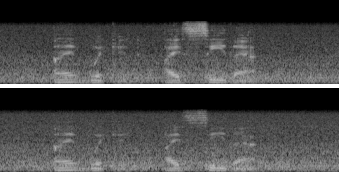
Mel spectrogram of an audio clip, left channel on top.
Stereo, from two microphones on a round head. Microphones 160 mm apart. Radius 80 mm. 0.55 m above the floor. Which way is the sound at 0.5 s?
10° left (ahead or behind).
